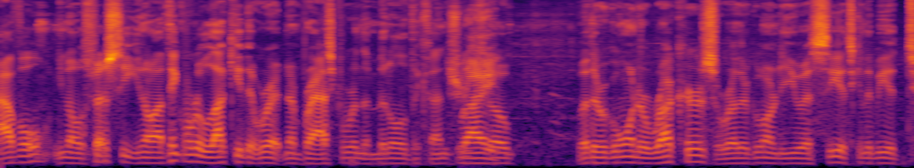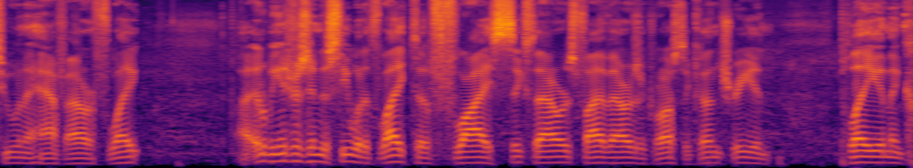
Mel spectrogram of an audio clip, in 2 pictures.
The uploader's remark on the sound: Live on …'s Korner from Lucas Oil Stadium. The Capital One Orange Bowl Media Tour presented by Duffy’s Sports Grill heads to Big 10 Media Days in Indianapolis.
